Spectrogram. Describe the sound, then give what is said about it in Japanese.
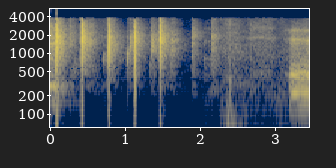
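About six sharp, evenly paced hand claps of applause for a wedding anniversary and a 79th birthday ring out over roughly a second and a half, then trail off into soft scattered noise, with a low steady hum rising at the very end. “満79歳を迎えられましたので、盛大な拍手でお願いします。”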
